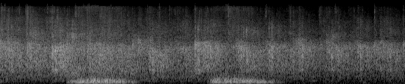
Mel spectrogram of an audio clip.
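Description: A crowd applauds steadily, a dense wash of many hands clapping at an even level for several seconds, with faint low rumbles underneath.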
